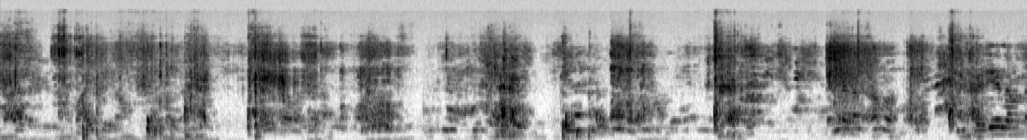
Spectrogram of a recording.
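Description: Clay bricks clink and knock together as they are lifted and stacked.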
